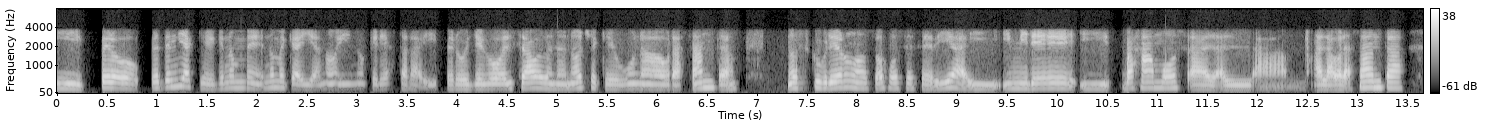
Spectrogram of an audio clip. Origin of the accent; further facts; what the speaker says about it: Philadelphia, Pennsylvania, United States; porque soy de Filadelfia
